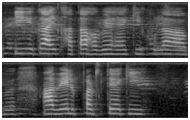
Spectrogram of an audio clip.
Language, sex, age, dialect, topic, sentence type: Magahi, female, 60-100, Northeastern/Surjapuri, banking, question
